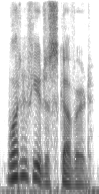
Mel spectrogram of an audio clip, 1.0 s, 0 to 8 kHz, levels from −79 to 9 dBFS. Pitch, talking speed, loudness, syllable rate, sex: 125 Hz, 240 wpm, -17 LUFS, 8.2 syllables/s, male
